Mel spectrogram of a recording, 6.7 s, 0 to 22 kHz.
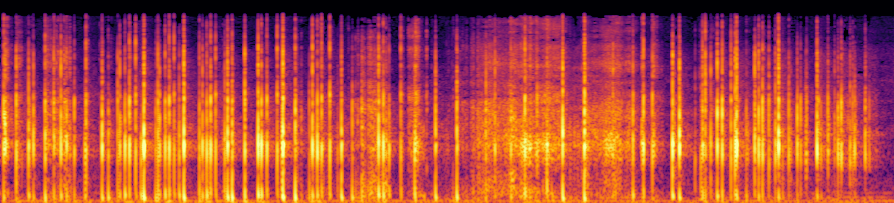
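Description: Fingernails tap and scratch quickly on a closed, hollow wooden Mikado box held in both hands. Rapid, dry clicks with almost no ring and a hollow midrange tone around 1.1 kHz, broken by a softer scratching stretch around the middle, with bright crinkly texture on top.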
